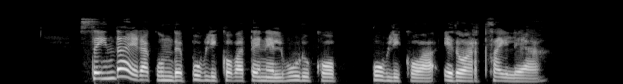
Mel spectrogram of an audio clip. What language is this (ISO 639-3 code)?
eus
